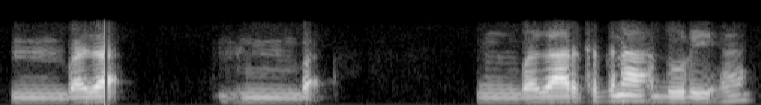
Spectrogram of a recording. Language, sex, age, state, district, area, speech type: Hindi, male, 45-60, Bihar, Samastipur, urban, conversation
